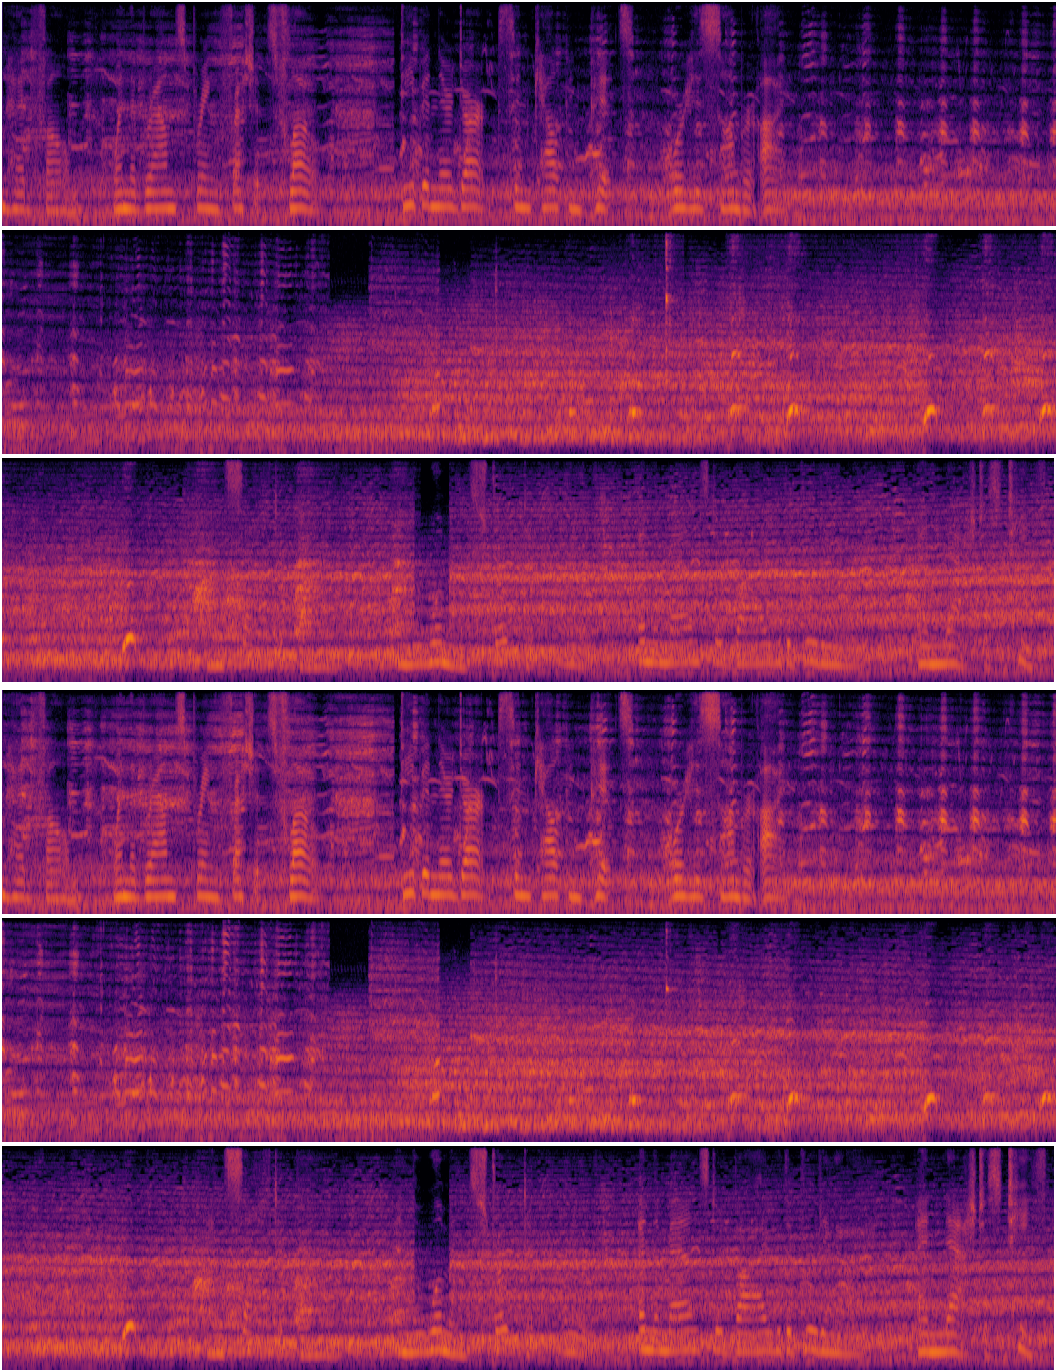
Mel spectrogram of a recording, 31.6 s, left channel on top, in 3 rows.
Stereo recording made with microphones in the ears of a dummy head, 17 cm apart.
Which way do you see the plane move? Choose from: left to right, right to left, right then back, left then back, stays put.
right to left.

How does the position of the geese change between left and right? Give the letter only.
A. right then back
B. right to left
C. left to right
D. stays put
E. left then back
B.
